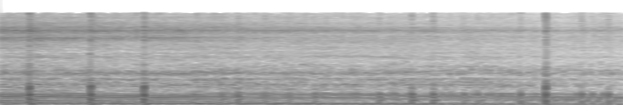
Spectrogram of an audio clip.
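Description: Scorpa trials motorcycle engine running at a low idle, its pitch drifting slightly down as it gradually gets quieter, with scattered sharp clicks over it.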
